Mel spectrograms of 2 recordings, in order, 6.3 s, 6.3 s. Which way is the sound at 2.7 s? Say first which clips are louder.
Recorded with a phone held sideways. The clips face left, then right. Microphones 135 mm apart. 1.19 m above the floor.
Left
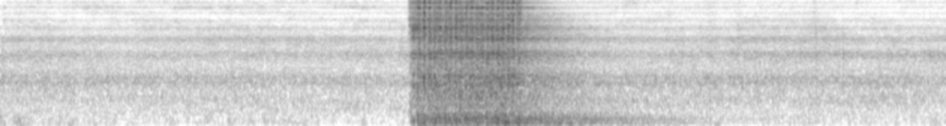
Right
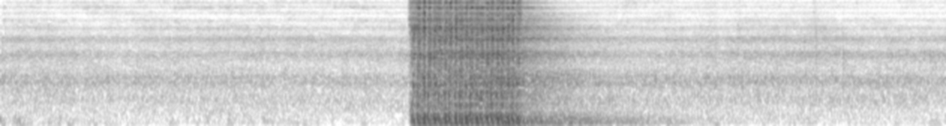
Right 5 dB; 65° right (ahead or behind).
